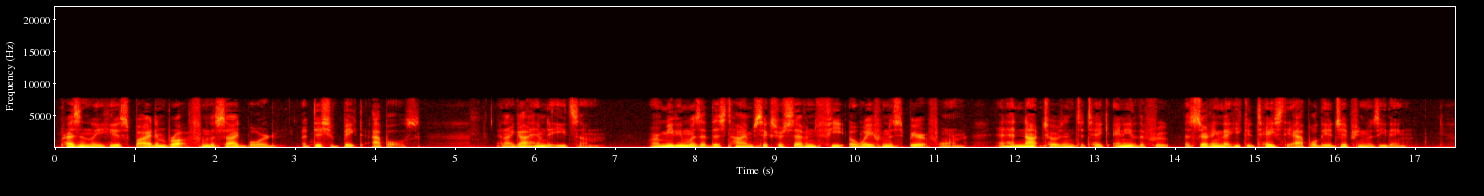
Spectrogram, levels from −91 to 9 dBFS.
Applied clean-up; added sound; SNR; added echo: none; none; none; none.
